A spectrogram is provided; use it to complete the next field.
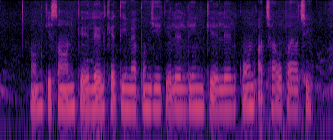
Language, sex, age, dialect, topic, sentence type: Maithili, female, 25-30, Eastern / Thethi, agriculture, question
